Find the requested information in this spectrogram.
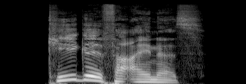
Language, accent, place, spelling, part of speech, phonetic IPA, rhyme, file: German, Germany, Berlin, Kegelvereines, noun, [ˈkeːɡl̩fɛɐ̯ˌʔaɪ̯nəs], -eːɡl̩fɛɐ̯ʔaɪ̯nəs, De-Kegelvereines.ogg
- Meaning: genitive singular of Kegelverein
